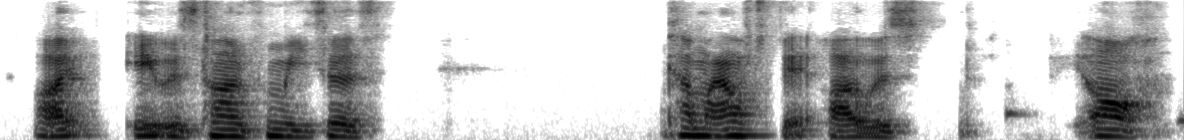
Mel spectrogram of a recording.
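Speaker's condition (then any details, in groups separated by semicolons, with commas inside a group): Cerebral palsy; from birth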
